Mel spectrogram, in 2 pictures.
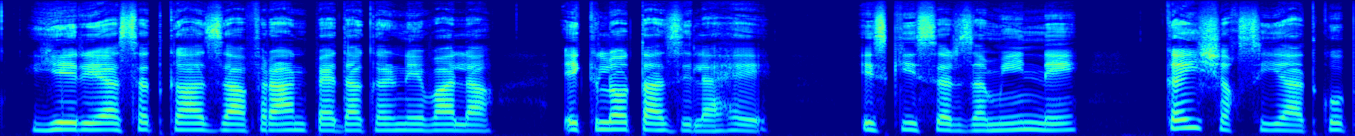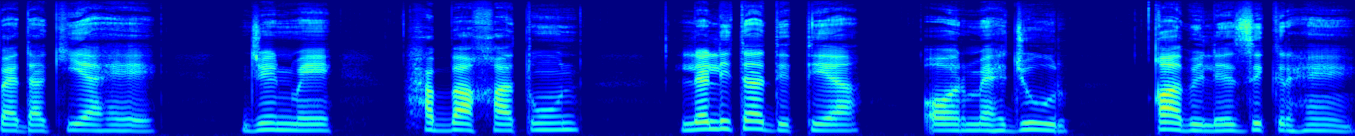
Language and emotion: Urdu, neutral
